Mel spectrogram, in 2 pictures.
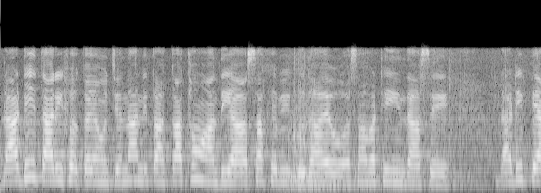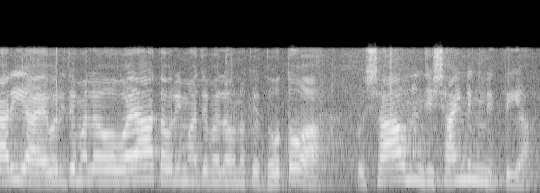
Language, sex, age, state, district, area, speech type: Sindhi, female, 60+, Delhi, South Delhi, rural, spontaneous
